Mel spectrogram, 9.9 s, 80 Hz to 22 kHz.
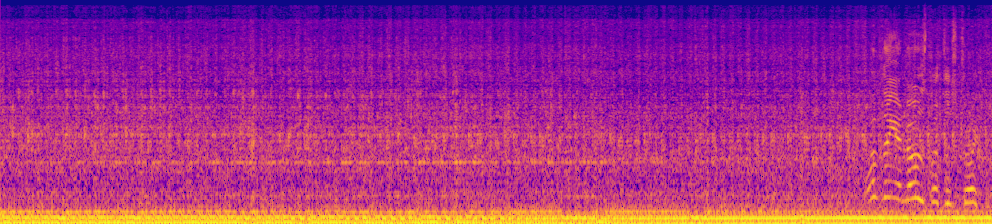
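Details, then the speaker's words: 1976 Dodge W200 tow truck V8, started after sitting a couple of weeks, fresh gas, not yet warmed up: deep idle with an uneven, lumpy beat and occasional dropped pulses; cylinders 7 and 8 misfiring intermittently, cause unknown, owner hopes not mechanical. "seven and eight kind of don't like to be there all the time I gotta figure out why hopefully it's not mechanical"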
